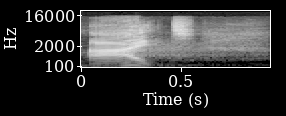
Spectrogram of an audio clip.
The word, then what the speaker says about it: aight: The proper response is aight. I understand you're in school, but it's spelled A-I-I-G-H-T, and it's a schwa.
